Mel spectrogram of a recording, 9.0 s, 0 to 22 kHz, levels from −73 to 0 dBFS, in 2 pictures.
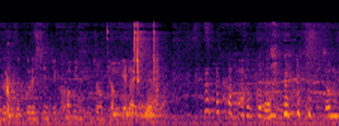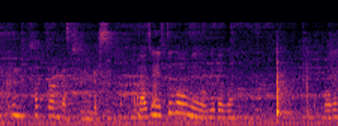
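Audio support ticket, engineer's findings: Whole clip, 0 to end: watery, swirly texture, metallic chirps on bright transients, smeared attacks. Hard ceiling, nothing above 11.3 kHz. Likely MP3 compression at a starved bitrate, consistent with roughly 48 kbps. Encoder drops the treble band and zeroes weak spectral lines that flicker on and off frame to frame. Distinct from a plain low-pass or bandwidth limit: that dulls the top cleanly, without the warbling, chirping residue.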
